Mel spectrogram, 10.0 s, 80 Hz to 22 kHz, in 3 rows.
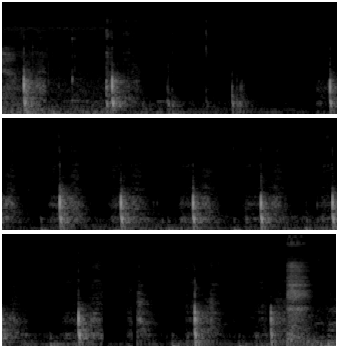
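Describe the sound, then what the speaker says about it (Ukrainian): Steady, rhythmic knife chops through fresh cucumber on a cutting board, about one cut per half second, close and crisp, with faint talking in the background. "я беру свіжий огірок 300 г та нарізаю його середніми шматками"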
